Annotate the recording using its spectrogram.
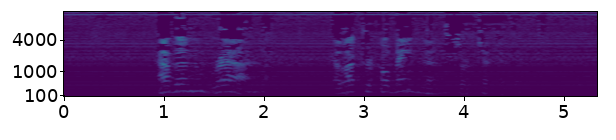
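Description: A man announces names over a loudspeaker in a large echoing hall.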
